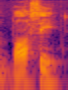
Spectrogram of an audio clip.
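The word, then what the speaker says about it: Bosse: And in June, they put on a festival in Evansville at now I'm pronouncing it right, the Bossy.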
